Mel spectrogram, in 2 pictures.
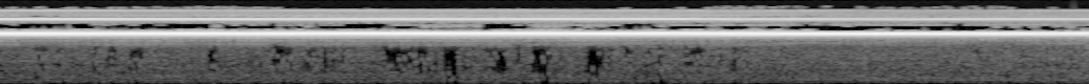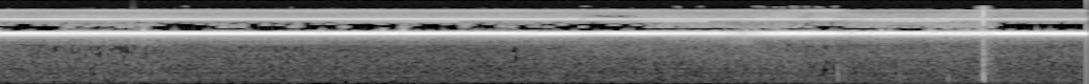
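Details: Field cricket calling to attract females at night, a natural recording meant for luring crickets into traps: a steady, unbroken high-pitched trill with a faint upper overtone, holding one pitch throughout, with a brief dip near the end.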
